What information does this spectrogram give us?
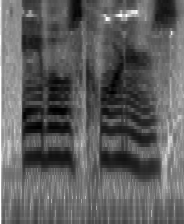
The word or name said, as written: abells corners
